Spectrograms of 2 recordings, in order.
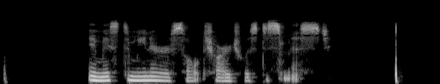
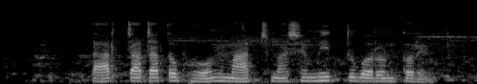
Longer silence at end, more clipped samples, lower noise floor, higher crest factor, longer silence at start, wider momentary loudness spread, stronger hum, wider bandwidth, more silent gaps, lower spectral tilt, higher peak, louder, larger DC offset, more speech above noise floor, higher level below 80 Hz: first, 0.4 s vs 0 s; neither; first, -85 dBFS vs -53 dBFS; about the same, 18 dB vs 20 dB; second, 0.05 s vs 0.35 s; first, 11 LU vs 7 LU; neither; about the same, 8 kHz vs 8 kHz; neither; second, -4.5 dB/octave vs -6 dB/octave; first, -4 dBFS vs -12 dBFS; first, -20 LUFS vs -30 LUFS; neither; first, 66 dB vs 24 dB; first, -60 dBFS vs -66 dBFS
